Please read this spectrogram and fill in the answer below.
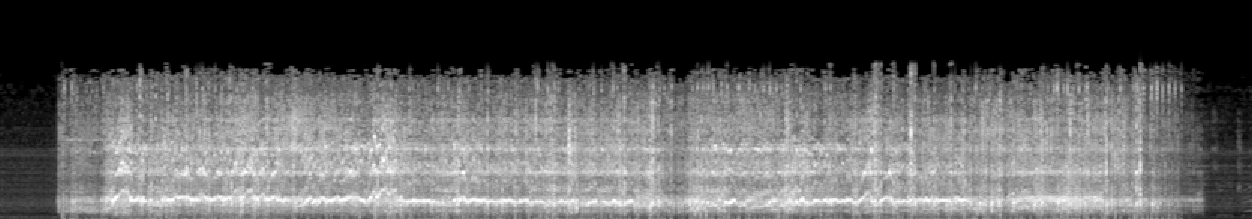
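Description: HPI Savage XS Flux brushless RC truck running away at speed, its motor and drivetrain running hard with a steady high whine. It starts suddenly about a second in and cuts out just before the end. The truck has lost its radio link and the failsafe has not stopped it.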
